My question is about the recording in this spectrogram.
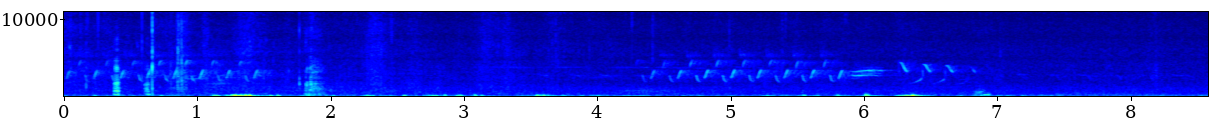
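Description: A songbird singing: a few scattered chirps near the start, then a quick run of repeated chirps about halfway through. A couple of low thumps come through as well.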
